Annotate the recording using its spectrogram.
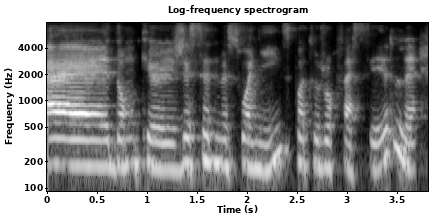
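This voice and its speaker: A woman in a Quebec accent at a very slow pace. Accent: Québécois French. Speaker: burnout prevention coach and therapist. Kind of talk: podcast interview.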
